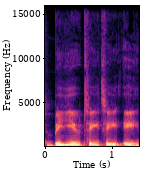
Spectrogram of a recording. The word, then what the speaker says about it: butte: can't do so easily with this buddy yes b-u-t-t-e now before I go any further it's probably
